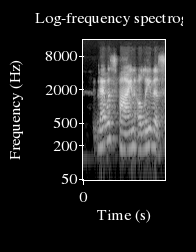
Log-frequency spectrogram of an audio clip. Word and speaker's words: Olivas: name that was fine olivas is how i pronounce it okay wasn't quite right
